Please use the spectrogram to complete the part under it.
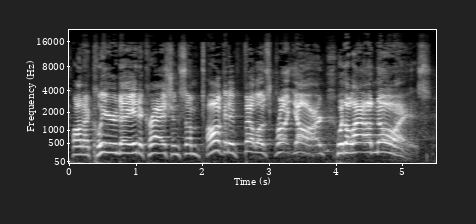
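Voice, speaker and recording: Guy doing a stuffy small town mayor, sarcastic n flustered, really high forceful voice, old time radio comedy. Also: a little slow, gravelly, full character voice. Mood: pompous, dry. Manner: formal wordy speech that tangles when flustered.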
